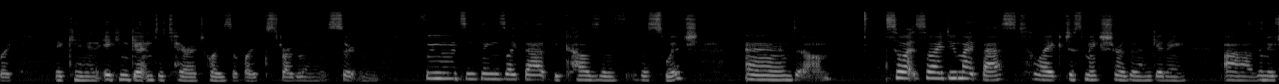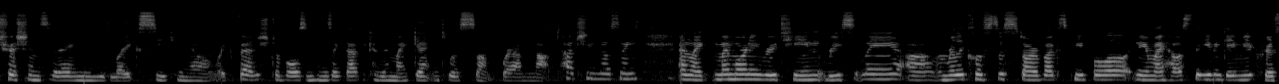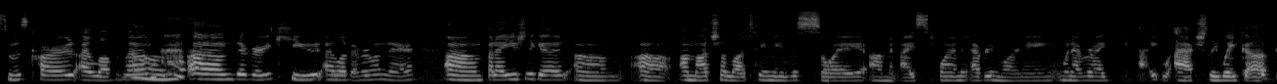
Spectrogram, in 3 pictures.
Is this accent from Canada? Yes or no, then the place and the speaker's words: yes; Canada; I'm, I'm from Canada um, and I'm in the West Coast.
